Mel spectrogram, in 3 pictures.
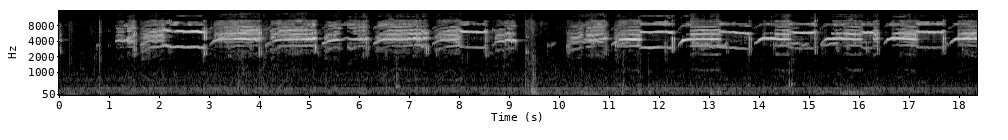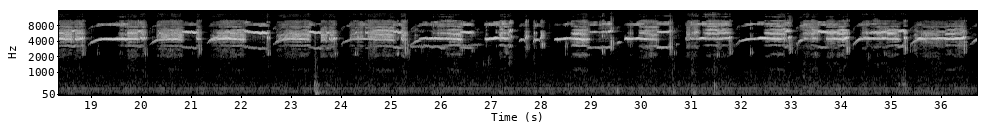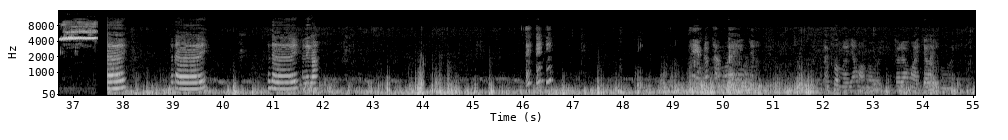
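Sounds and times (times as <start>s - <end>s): parrot chirping calls: 1.0s - 9.3s, 10.1s - 37.5s.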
